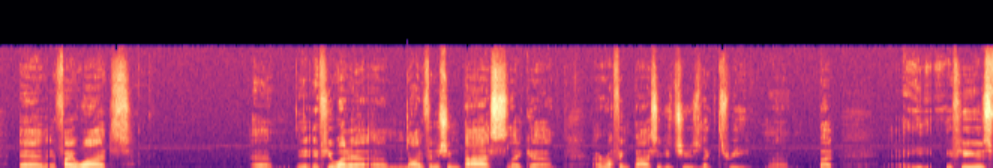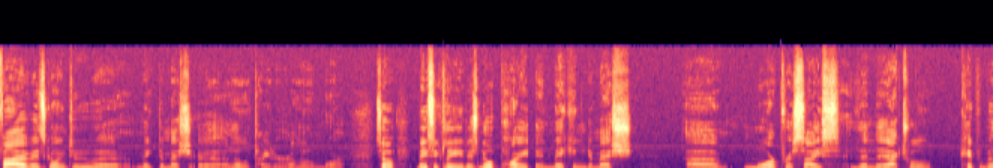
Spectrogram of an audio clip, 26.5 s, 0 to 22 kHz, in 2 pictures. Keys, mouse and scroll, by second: 1.3-3.9 drag.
